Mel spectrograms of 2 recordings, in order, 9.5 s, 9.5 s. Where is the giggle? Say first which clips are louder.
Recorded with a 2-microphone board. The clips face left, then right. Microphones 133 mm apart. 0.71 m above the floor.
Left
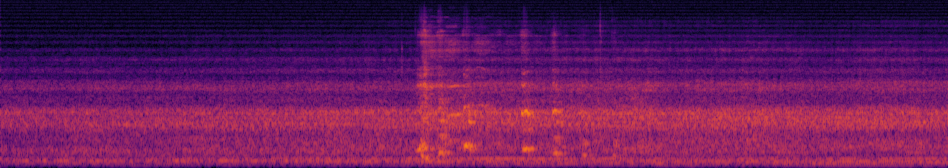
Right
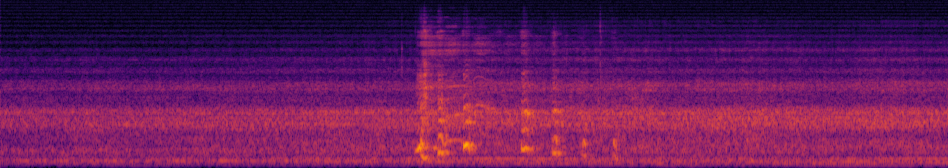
Right 7 dB; 70° right (ahead or behind), 1.1 m.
